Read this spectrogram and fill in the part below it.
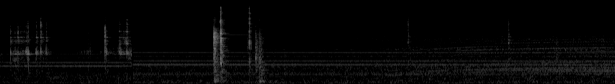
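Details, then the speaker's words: DLP rear projection TV color wheel motor reinstalled after soaking, near a UV-damaged connector and wiring: faint thin whine that wavers and creeps in pitch, worse than before and failing to regulate speed; may be unrepairable. "out nope that sounds worse than it did before it seems to be having problems uh regulating the speed as well"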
